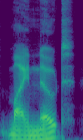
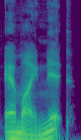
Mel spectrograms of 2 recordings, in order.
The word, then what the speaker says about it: minute: Two pronunciations, totally different meanings. Absolutely crucial distinction at this level. Pronounced minute.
